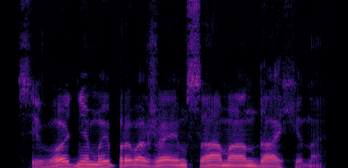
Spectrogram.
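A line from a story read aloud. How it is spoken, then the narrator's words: Low voice. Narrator (Russian): низким голосом заговорил его напарник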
